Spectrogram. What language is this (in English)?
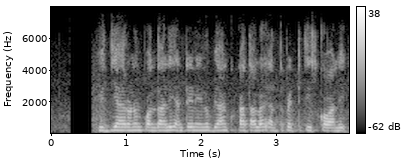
Telugu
